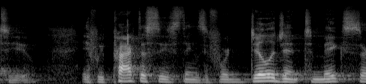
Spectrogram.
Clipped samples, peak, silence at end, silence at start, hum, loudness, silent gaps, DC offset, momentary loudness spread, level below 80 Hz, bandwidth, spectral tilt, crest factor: under 0.1%; -4 dBFS; 0 s; 0 s; none; -26 LUFS; none; under 0.1%; 18 LU; -68 dBFS; 16.5 kHz; -5 dB/octave; 24 dB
